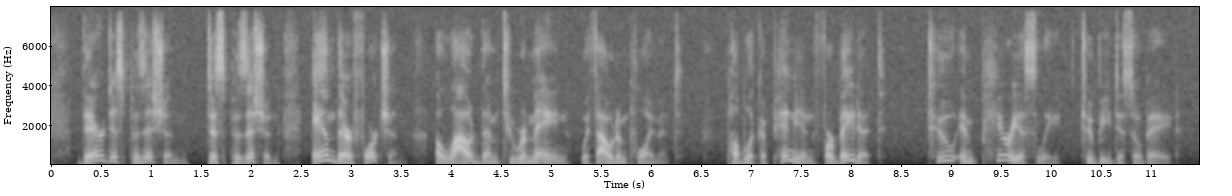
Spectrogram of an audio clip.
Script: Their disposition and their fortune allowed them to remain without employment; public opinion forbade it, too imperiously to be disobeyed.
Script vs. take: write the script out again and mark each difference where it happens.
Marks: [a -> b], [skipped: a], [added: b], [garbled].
Their disposition [added: disposition] and their fortune allowed them to remain without employment; public opinion forbade it, too imperiously to be disobeyed.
